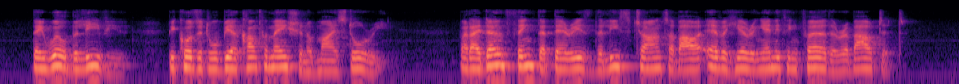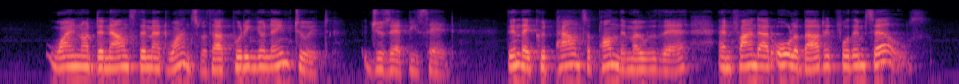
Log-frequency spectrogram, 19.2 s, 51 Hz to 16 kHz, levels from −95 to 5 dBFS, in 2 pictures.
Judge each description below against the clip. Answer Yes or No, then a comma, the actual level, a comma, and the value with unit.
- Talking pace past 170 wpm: Yes, average, 190 wpm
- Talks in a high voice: No, medium, 160 Hz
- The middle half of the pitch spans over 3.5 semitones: No, average, 3.2 semitones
